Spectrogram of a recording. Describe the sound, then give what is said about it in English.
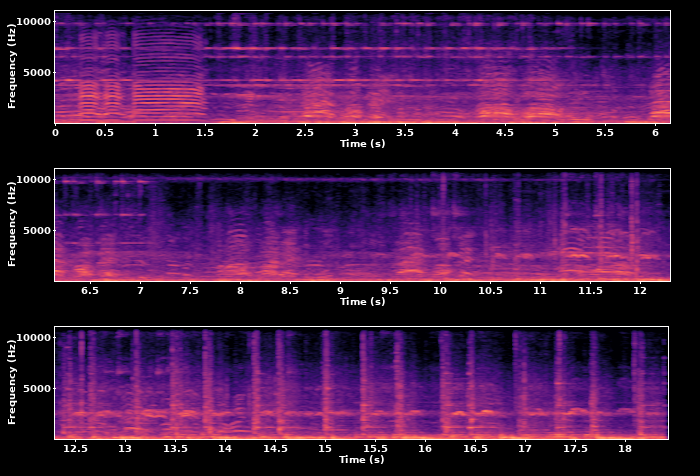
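Crowd of climate change protesters gathering in Grosvenor Square, London, for a march: a dense, continuous hubbub of many voices with scattered sharp knocks and clatter, staying loud throughout. “That's the sound of the Climate Change March, which is just gathering now in Grosvenor Square in London.”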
